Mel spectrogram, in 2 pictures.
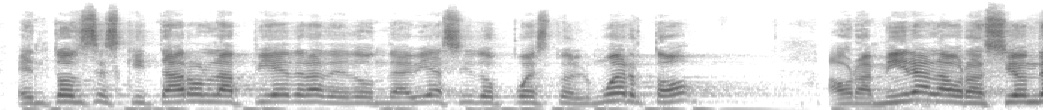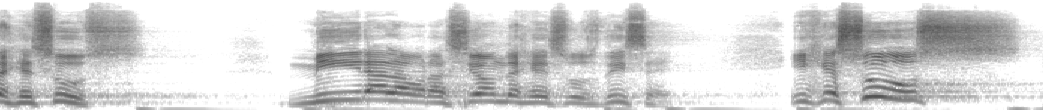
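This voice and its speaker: Male pastor, high voice, emphatic sermon, rises to shouts. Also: big-room sound. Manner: emphatic preaching, rising to shouts, asks the listeners questions.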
